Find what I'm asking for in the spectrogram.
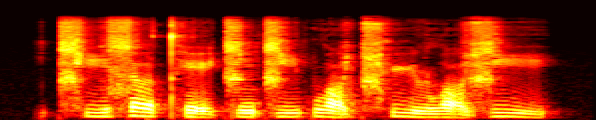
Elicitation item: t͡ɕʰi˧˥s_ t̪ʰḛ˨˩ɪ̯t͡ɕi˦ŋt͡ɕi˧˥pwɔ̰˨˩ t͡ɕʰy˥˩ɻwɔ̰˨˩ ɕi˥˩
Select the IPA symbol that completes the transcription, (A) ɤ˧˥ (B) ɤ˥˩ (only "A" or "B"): B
